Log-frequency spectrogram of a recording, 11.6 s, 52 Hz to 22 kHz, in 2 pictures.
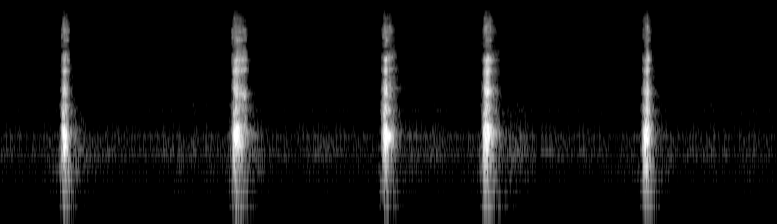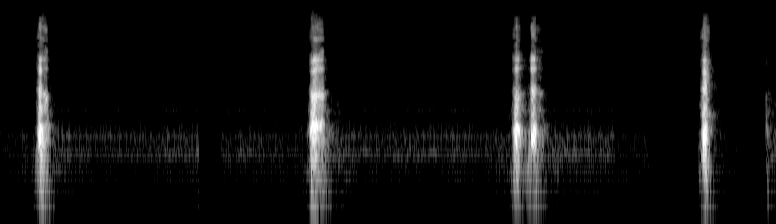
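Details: Ten sharp, brief hiccup sounds at irregular intervals, about 50 a minute, over a faint steady hum; AI-generated female voice, partly spliced from other hiccup recordings; simulated hiccups.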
